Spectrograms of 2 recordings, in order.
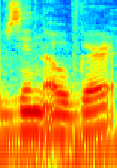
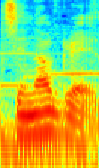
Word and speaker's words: Zinogre: In my last video, the unboxing, I mispronounced the name. Instead of Zinogre, I said Zinogre. Sorry that I butchered that name.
